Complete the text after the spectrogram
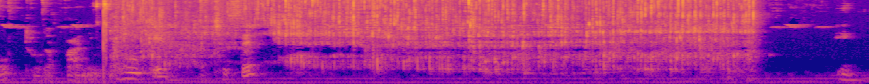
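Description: A woman talks close by, calmly.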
